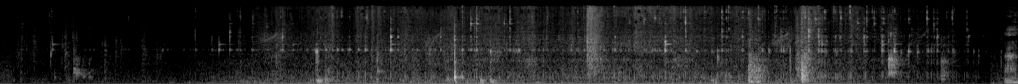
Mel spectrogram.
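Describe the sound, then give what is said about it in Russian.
A thin, steady trickle of hot water is poured onto ground coffee in a funnel, just enough to wet the grounds, a soft continuous patter with occasional light clinks of kitchenware, fairly quiet, with no talking. “물줄기를 최대한 가늘게 이 원두가 원두 가루가 적셔질 만큼만 물을 이렇게 들이대서”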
